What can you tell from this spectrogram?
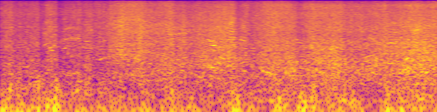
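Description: Wind buffeting the microphone in a heavy, uneven rumble over the steady wash of Gulf of Mexico surf.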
